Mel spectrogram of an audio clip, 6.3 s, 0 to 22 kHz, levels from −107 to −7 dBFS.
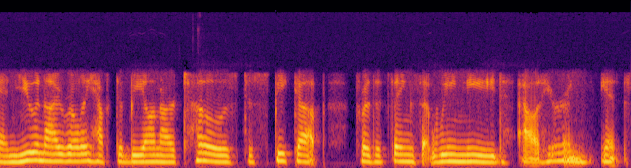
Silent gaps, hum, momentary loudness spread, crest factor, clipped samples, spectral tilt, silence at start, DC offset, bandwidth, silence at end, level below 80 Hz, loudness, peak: none; none; 7 LU; 18 dB; under 0.1%; -10 dB/octave; 0 s; under 0.1%; 4 kHz; 0 s; -54 dBFS; -20 LUFS; -2 dBFS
